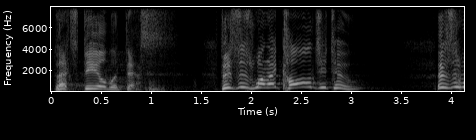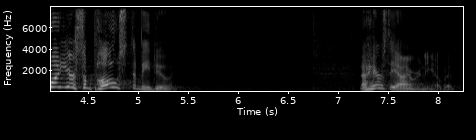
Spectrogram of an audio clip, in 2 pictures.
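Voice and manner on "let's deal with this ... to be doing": a hint of a higher, urgent Jesus calling; preached call of Jesus, pushed higher and louder. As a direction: voice Jesus rallying you to fight. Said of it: "believe the truth of Jesus".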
